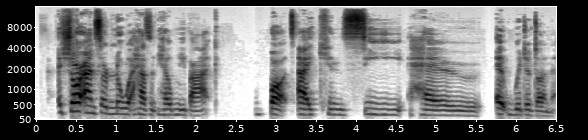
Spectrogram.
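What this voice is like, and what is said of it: Cultured West of Scotland accent. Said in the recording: “my accent certainly isn't as refined ... My radio voice, my podcast voice is you know, like a cultured West of Scotland accent.”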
